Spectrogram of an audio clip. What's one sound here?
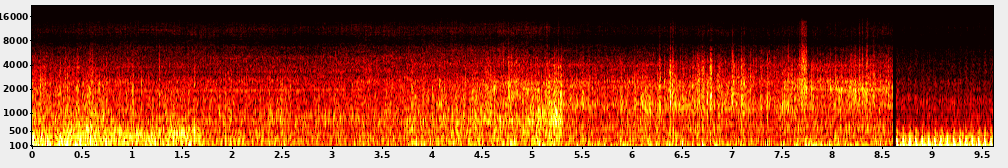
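Wind buffets the microphone as the vehicle drives along.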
